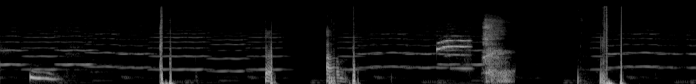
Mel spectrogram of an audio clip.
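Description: A cat gives a short meow, and a brief mewing cry follows a few seconds later, over a soft, steady musical drone with sharp clicks scattered throughout. No one speaks.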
